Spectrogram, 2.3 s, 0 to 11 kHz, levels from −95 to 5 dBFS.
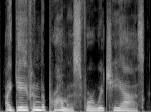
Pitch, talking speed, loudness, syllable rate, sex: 210 Hz, 235 wpm, -16 LUFS, 5.7 syllables/s, female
